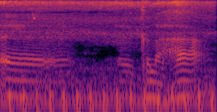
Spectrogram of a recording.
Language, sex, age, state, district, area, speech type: Bodo, male, 60+, Assam, Kokrajhar, urban, spontaneous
